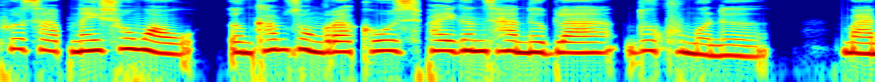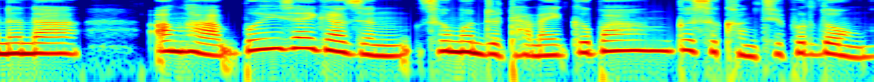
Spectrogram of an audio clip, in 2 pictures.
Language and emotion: Bodo, sad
